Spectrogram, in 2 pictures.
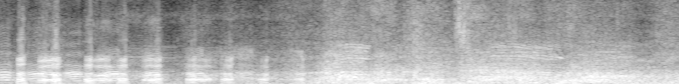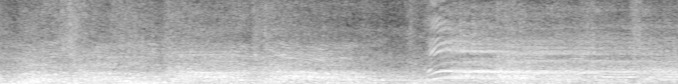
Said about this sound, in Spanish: Yo gritando cuando me querías quitar el móvil.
